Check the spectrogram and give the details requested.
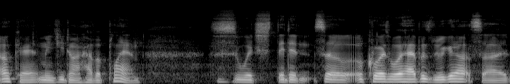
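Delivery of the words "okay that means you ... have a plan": usual speaking voice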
